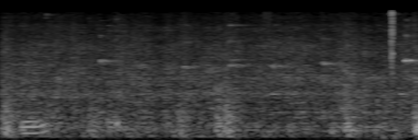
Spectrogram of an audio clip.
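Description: A coffee grinder runs steadily, a coarse, rattling whir that holds at an even level for a few seconds with slight pulsing surges and no voices over it.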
